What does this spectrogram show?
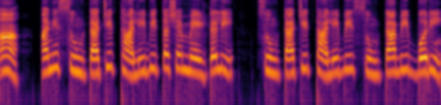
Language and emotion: Goan Konkani, neutral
